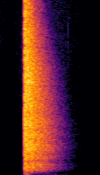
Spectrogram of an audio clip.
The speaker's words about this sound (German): Äh, das können wir aber doch jetzt noch nachholen. Ich werde jetzt klatschen.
